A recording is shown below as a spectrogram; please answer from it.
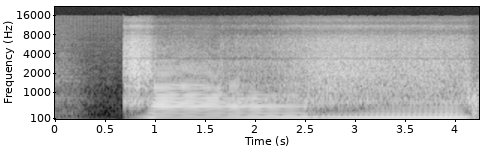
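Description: Saxophone playing a two-note descending step, re down to do, each note held about one and a half seconds after a breathy attack. It demonstrates the 're-yo-do' drop, where jaw and lips open so the pitch falls cleanly onto do.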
